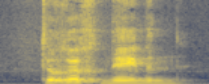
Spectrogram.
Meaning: 1. to take back (after having lost), to retake 2. to take back (word)
- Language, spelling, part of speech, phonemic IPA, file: Dutch, terugnemen, verb, /təˈrʏxˌneːmə(n)/, Nl-terugnemen.ogg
